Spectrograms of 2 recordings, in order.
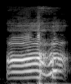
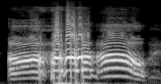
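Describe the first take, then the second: First: Failed Sonic yelp, much higher and louder; a first try at the Sonic voice that misses; botched movie Sonic. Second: Much higher, much louder Sonic yelp; movie Sonic. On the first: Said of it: "I messed it up". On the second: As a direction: nail the cocky hedgehog's yelp. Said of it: "make my best movie Sonic impression". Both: Shown as a demonstration.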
